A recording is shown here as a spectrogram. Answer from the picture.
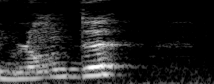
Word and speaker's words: blond: dis "je suis blond" la dernière lettre est un -d pour le masculin donc je ne la prononce pas.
